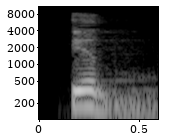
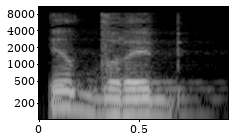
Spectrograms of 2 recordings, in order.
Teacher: ووصفت الضاد بالاستطالة لامتدادها في مخرجها حتى تتصل بمخرج اللام · Shown in: first take · اض. فتأمل استطالة حرف الضاد في قولك اضرب اضرب.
